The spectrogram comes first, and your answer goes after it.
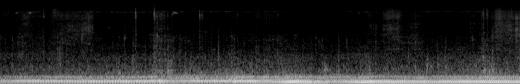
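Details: Car being prepped for Radwood, first start after new spark plug wires: deep, steady, even rumble with no stumbles or skips as it backs out of the driveway; misfire cured, engine running smoothly.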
